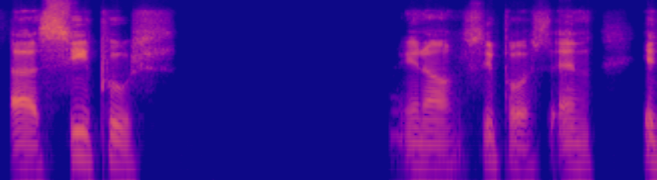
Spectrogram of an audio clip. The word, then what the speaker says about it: Esopus: terms of yeah i'm sure there's lots of mispronunciations um but uh no esopus isn't exactly correct but it's uh sea pus you know suppose and it just became standard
